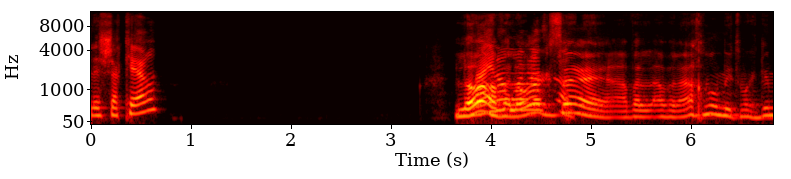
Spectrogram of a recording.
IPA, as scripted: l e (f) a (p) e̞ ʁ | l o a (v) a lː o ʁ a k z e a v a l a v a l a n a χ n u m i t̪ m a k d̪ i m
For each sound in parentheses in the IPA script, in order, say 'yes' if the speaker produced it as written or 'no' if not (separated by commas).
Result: no, no, yes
